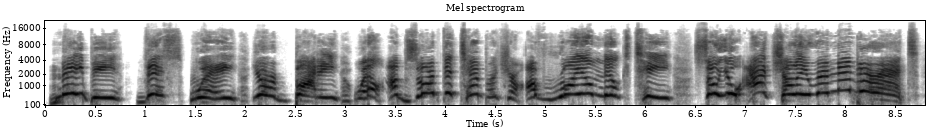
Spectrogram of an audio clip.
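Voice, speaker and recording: A woman's voice: extremely high pitch, sing-song, slow pace, gravelly, few pauses, bright, forceful tone, voice pushed up, full character voice. A woman voicing a haughty, sadistic young lady in an audiobook, refined and imperious with a volatile temper. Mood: furious, screeching. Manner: imperious, refined, snapping into screeching. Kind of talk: anime-style audiobook character acting.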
